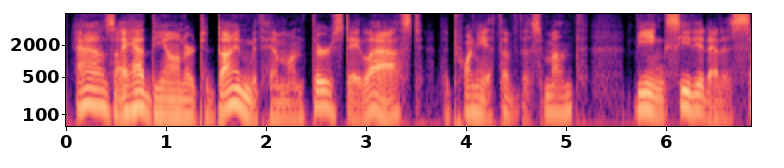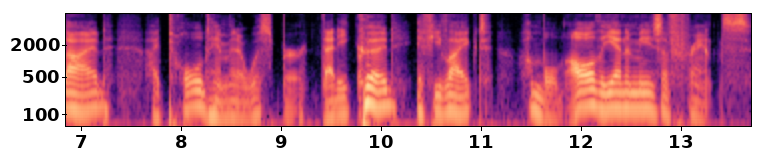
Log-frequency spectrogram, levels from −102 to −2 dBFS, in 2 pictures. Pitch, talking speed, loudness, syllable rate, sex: 110 Hz, 175 wpm, -21 LUFS, 4.2 syllables/s, male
